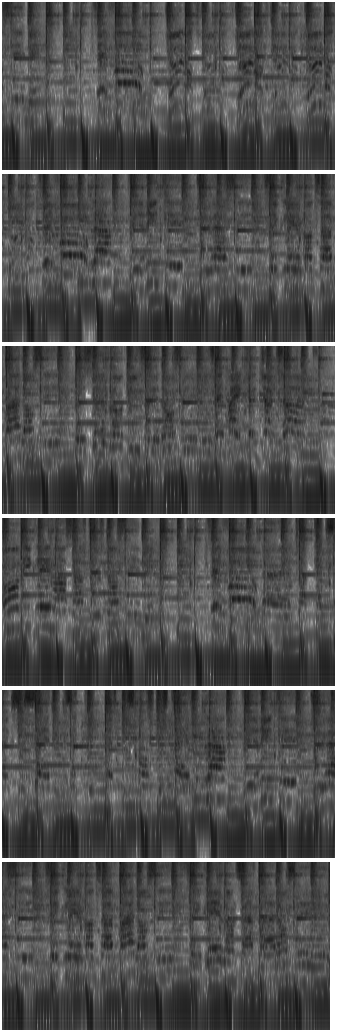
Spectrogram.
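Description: A rap track plays loud and steady from start to finish, driven by a heavy bass beat and crisp, regular percussion hits, with no one talking over it.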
